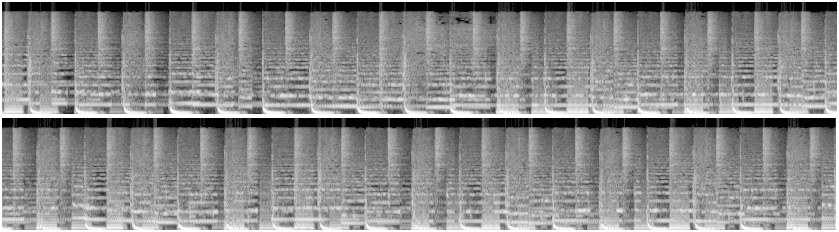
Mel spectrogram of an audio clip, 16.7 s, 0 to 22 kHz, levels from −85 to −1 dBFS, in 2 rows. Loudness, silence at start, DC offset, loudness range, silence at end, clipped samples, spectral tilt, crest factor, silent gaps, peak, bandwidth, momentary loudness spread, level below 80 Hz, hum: -9 LUFS; 0 s; under 0.1%; 1 LU; 0 s; 0.2%; -4.5 dB/octave; 8 dB; none; 0 dBFS; 16 kHz; 2 LU; -12 dBFS; none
